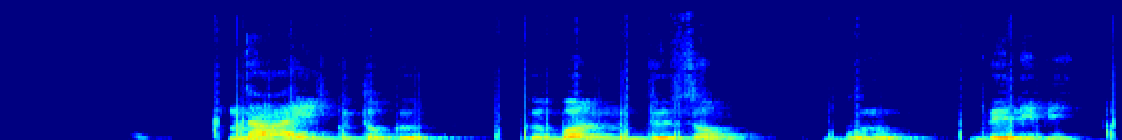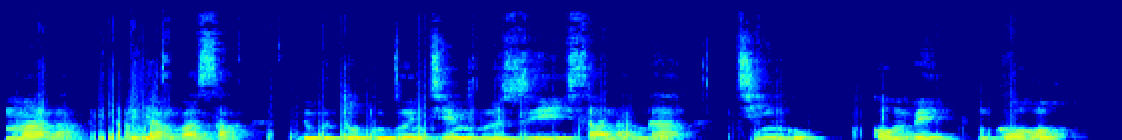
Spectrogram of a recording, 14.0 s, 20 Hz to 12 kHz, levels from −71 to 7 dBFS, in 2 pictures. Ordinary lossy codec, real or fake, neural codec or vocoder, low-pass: AAC, 48 kbps; real; none; 10.8 kHz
